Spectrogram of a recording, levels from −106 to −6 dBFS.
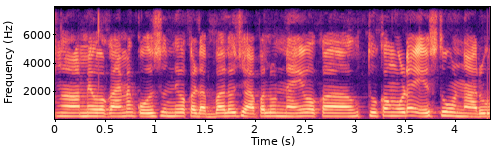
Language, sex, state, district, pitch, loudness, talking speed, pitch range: Telugu, female, Andhra Pradesh, Visakhapatnam, 235 Hz, -14 LUFS, 205 wpm, 230-250 Hz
